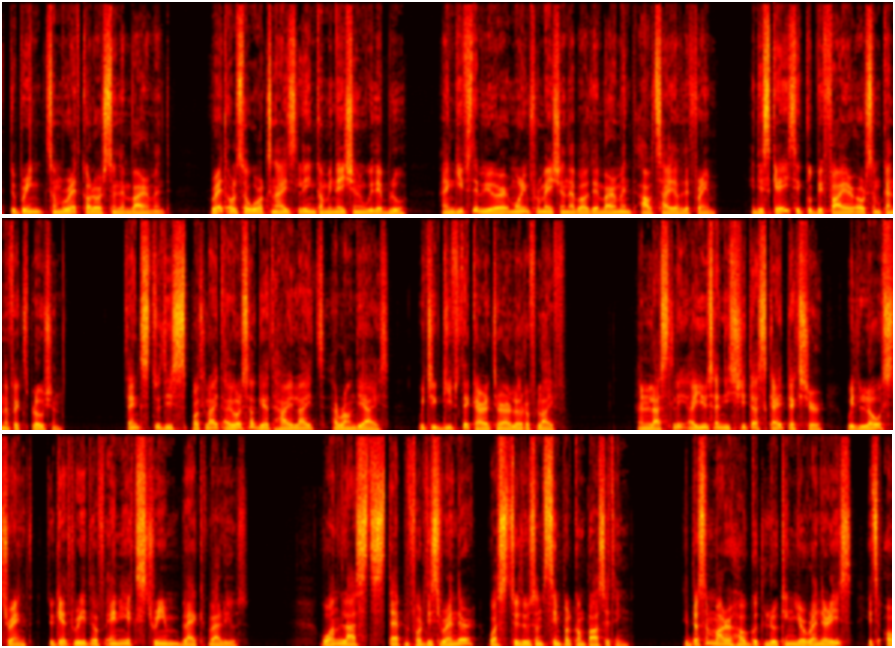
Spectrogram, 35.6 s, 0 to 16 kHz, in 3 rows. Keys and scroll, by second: 23.0 ., 23.5 1, 24.1 Return, 28.1 0, 28.3 Return, 30.4 0, 30.6 ., 30.7 Return, 30.7 1.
